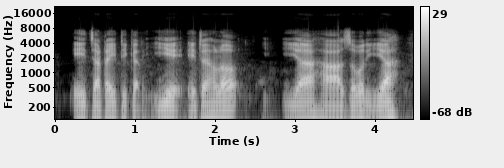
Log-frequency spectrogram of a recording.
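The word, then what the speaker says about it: یہ: ইয়ে। এটা হলো ইয়াহ হাজবর ইয়াহ। ইয়াহ বলা যাবে না? ইয়ে বলতে হবে। ইয়াহ অনেকে বলে থাকে ইয়াহ শব্দটা ভুল।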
